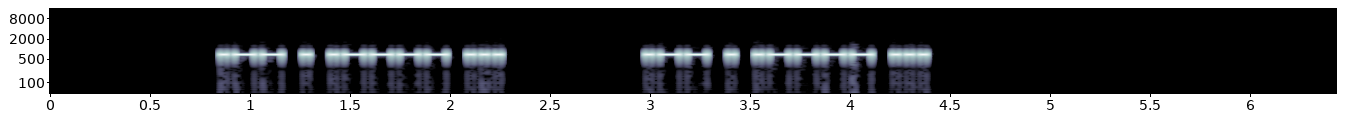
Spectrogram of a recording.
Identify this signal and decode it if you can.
Morse code, heard as a keyed tone, about 36 wpm, 700 Hz. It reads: WE1S WE1S
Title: USA Call Signs - 4 Characters - Repeated 2x - 35wpm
